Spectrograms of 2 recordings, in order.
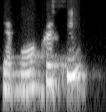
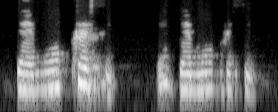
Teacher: Okay, you stress the third from last syllable.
